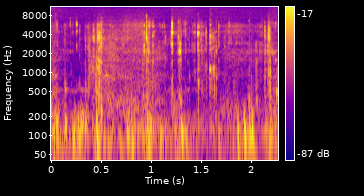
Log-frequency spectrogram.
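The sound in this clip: Soft, sticky chewing of a mochi ball with a chewy rice-dough filling, with faint muffled bites and small clicks repeating unevenly throughout, quiet and with no talking.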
